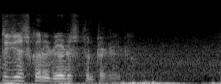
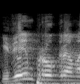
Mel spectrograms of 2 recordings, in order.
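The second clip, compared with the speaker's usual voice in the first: husband's annoyed question; 6 semitones higher, 4 dB louder than usual. Retold or imitated. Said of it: "అని అతను ఆపేస్తున్నాడు".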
